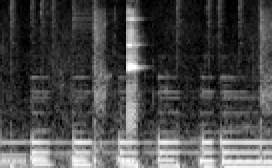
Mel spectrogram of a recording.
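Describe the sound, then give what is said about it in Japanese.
A single bright clink of glasses of whisky and water meeting in a toast rings out sharply once, set against steady, soft tonal background sounds. “じゃあ乾杯。”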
